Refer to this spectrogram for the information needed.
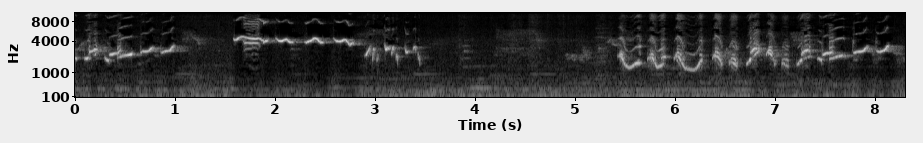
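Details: Oriental magpie-robin singing konslet style as a lure for a quick response: chattering whistles, a long sustained high whistle, then a fast stream of swooping looped notes repeated several times per second.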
